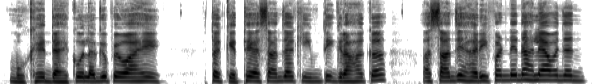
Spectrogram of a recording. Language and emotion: Sindhi, fearful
